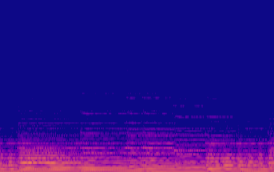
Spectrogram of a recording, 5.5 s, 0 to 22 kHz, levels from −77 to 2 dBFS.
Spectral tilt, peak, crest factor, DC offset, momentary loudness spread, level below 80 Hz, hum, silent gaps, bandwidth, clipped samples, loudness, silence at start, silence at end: -6.5 dB/octave; -14 dBFS; 16 dB; under 0.1%; 7 LU; -52 dBFS; none; none; 11 kHz; under 0.1%; -31 LUFS; 0 s; 0 s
